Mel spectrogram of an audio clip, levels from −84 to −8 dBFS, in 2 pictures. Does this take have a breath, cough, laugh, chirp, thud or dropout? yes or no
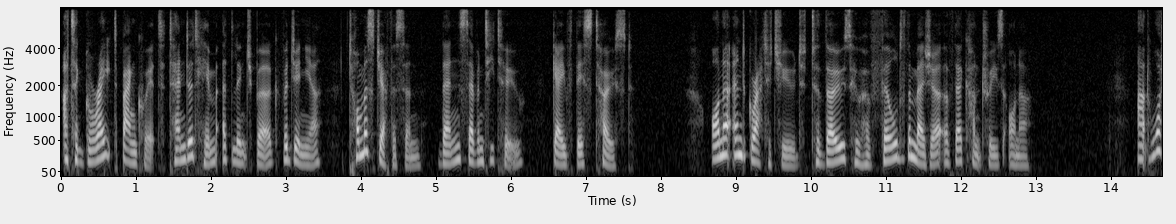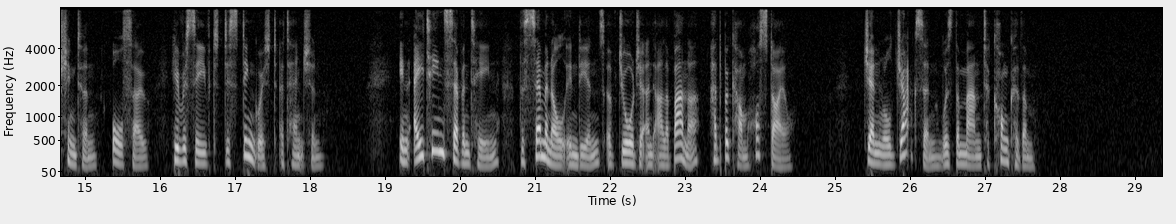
no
